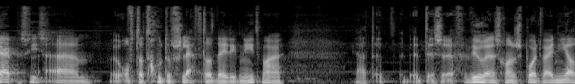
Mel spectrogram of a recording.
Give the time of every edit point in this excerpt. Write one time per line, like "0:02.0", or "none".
0:01.0
0:02.0
0:04.0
